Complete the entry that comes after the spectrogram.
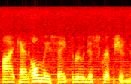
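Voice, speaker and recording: A man's voice: mid-range voice, steady tone, normal speed. A man reading a scripted, formal, matter-of-fact report as the narrator of an analog horror tape. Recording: noisy recording with electrical hum.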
